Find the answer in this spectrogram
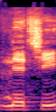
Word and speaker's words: Nitsche: I butchered coach's name not n it's a nichy so so everybody knows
